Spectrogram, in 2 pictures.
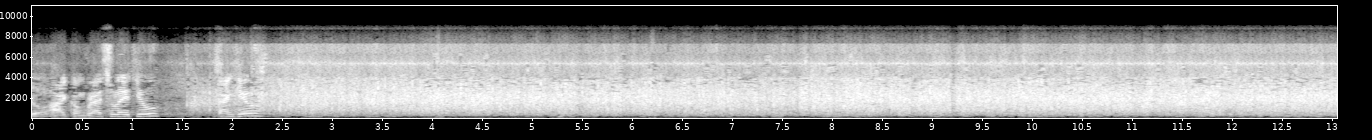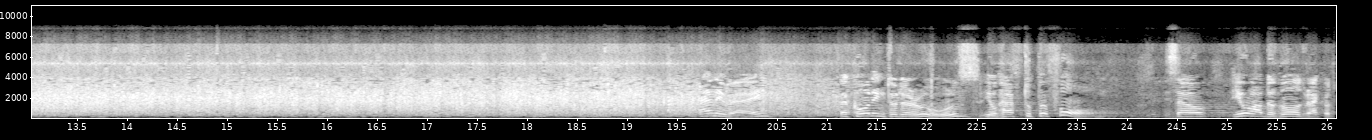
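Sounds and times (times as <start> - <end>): audience applauding: 1.5 - 21.7.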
